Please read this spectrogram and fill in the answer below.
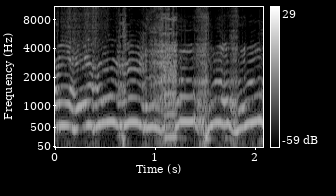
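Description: A person's high-pitched, wordless vocal sound that wavers up and down repeatedly.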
